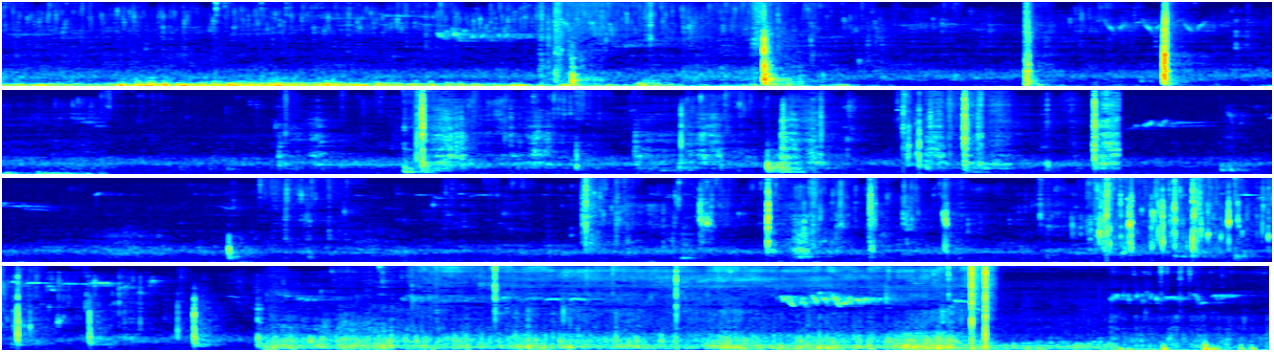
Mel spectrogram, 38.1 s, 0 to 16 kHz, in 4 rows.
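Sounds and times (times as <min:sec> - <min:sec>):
wet squishing: 0:21.0 - 0:21.6, 0:23.3 - 0:30.0.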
